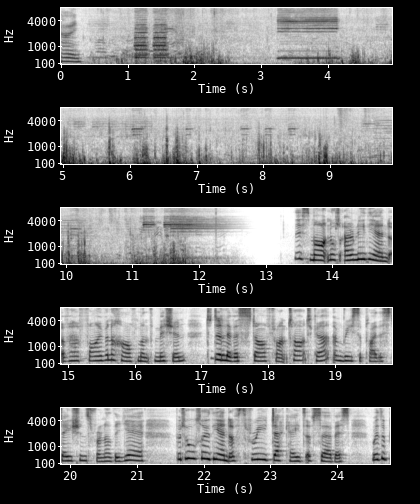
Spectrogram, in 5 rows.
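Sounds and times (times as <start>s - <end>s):
speech: 0.0s - 0.4s, 13.6s - 24.7s
ship horns hooting as ship departs: 0.3s - 7.0s, 9.4s - 10.4s, 11.1s - 12.7s
gusty wind noise: 0.3s - 12.4s.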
